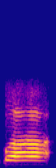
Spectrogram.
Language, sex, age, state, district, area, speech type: Manipuri, male, 60+, Manipur, Kangpokpi, urban, conversation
